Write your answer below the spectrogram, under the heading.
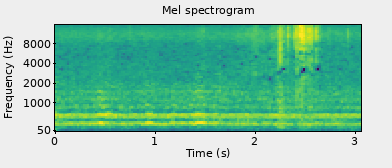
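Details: Asian honey bees (Apis cerana) from a nest in a hole in the ground, disturbed while the colony is dug out: a steady low droning hum with a higher overtone, and a brief burst of scraping clicks near the end.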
